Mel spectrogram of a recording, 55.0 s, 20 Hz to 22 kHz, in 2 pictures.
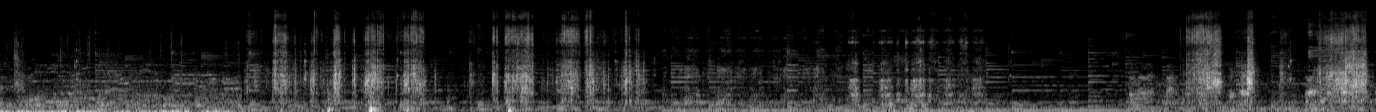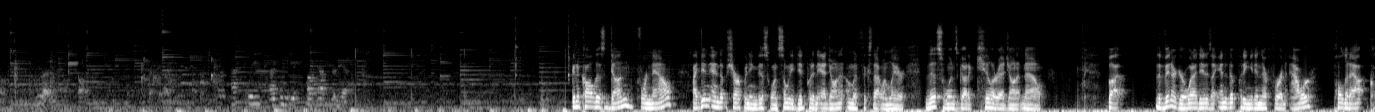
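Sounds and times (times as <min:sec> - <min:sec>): background music: 0:00.0 - 0:55.0
toothbrush scrubbing knife: 0:13.5 - 0:19.8.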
